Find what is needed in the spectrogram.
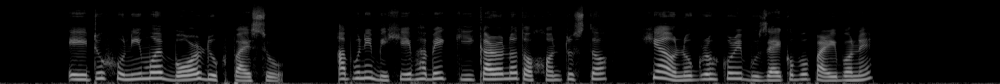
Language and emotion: Assamese, sad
